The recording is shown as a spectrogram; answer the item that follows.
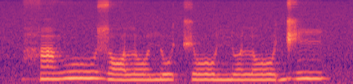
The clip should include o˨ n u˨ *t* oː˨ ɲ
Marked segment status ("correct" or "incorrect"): incorrect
